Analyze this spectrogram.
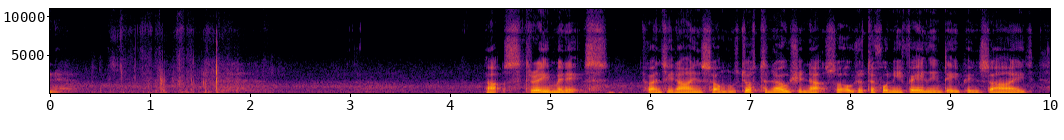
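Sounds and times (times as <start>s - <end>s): paper pages rustling: 0.4s - 2.3s.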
